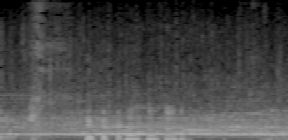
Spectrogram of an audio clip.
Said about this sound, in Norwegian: Høres ut som det er Mest jubel fra publikum. Ja, den er jo bare fordi de er en veldig hype allerede, så. Det er bare dramaturgien her som gjør det, tror jeg.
